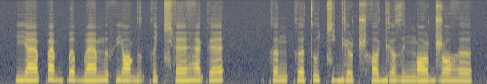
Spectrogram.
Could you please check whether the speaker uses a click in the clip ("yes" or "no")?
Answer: no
